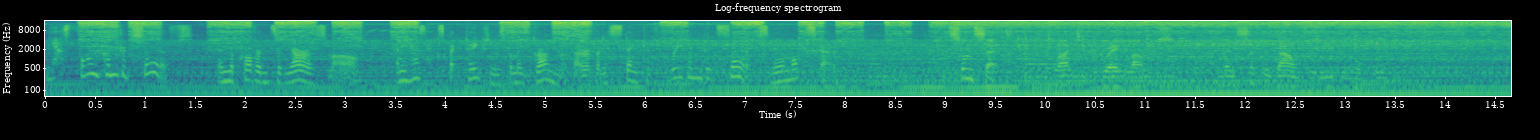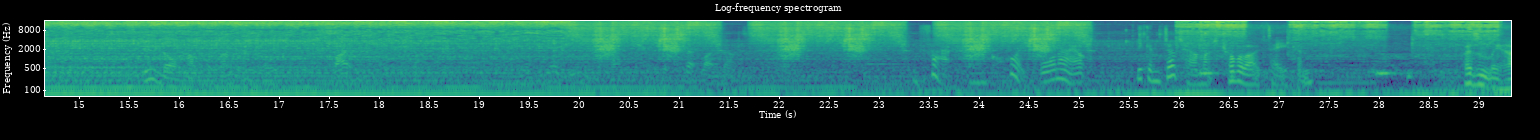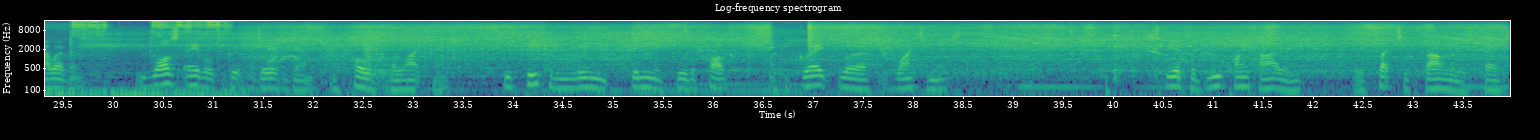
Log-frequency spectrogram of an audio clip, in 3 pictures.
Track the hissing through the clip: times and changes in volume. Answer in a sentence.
The hissing can be heard from 0.0 to 43.9 s, getting louder.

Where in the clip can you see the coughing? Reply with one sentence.
The coughing can be heard from 40.0 to 40.9 s.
